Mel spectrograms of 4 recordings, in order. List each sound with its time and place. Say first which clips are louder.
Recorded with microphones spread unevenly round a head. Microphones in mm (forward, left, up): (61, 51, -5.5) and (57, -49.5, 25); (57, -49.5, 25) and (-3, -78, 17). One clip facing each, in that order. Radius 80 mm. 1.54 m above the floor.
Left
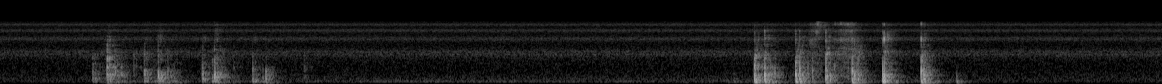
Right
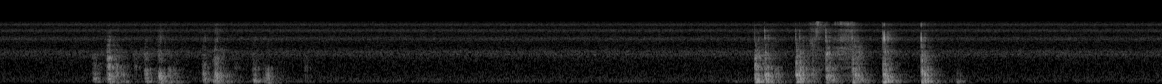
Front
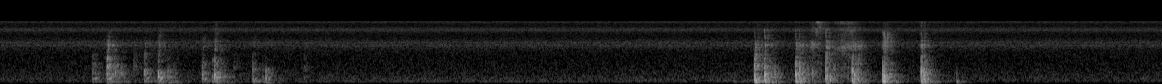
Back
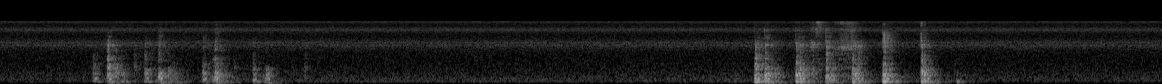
0.9 s footsteps: left 1 dB, even; 70° left, 6 m; by 9.7 s 25° left, 1.7 m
